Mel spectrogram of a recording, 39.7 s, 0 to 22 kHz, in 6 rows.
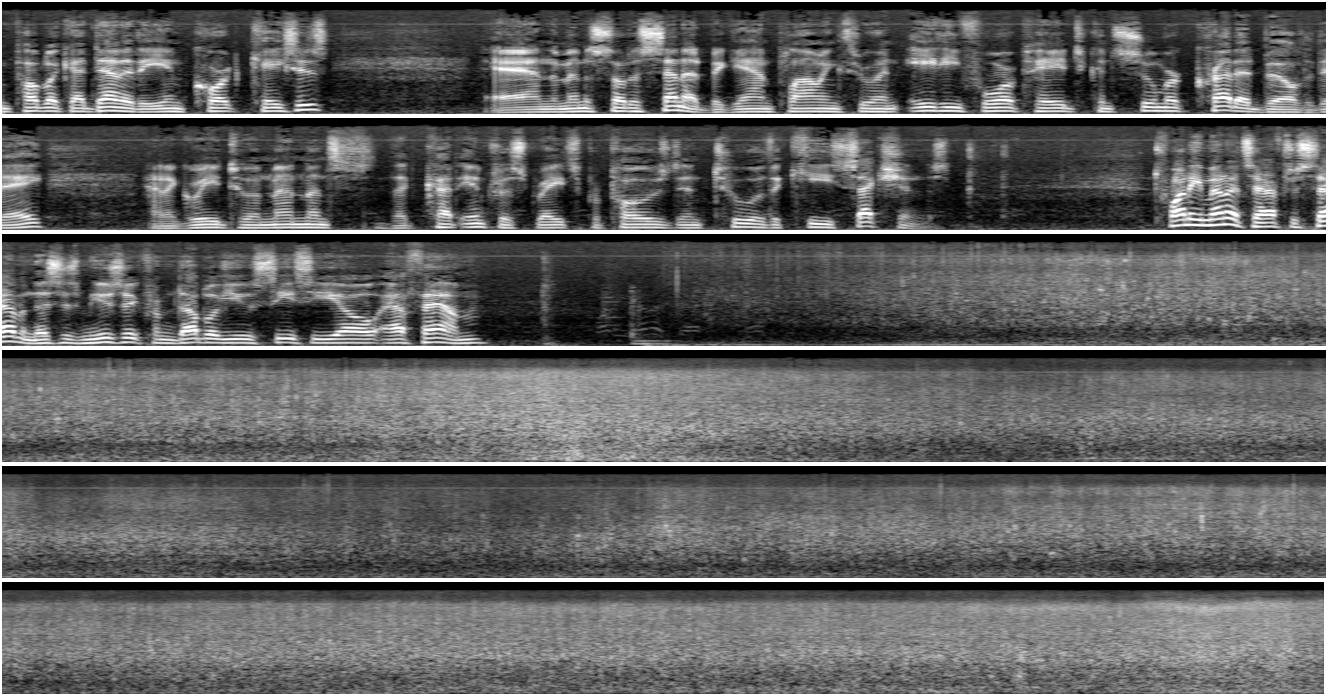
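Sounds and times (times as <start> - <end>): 
speech: 0.0 - 11.6, 12.4 - 15.8
river water flowing: 16.4 - 39.7.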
